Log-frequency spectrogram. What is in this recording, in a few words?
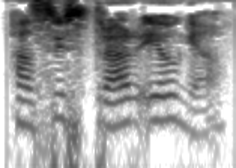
swedish his sisters are young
